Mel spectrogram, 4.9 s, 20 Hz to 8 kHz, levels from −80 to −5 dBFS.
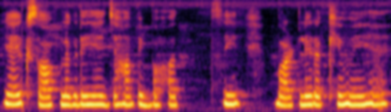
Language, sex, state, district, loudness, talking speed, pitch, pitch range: Hindi, female, Uttar Pradesh, Lalitpur, -12 LUFS, 170 wpm, 230 Hz, 225-245 Hz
